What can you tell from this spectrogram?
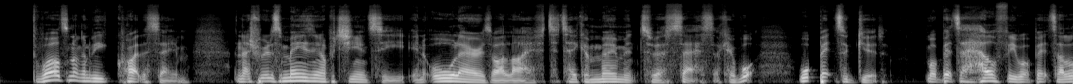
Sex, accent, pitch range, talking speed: male, British, 105-135 Hz, 225 wpm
